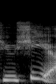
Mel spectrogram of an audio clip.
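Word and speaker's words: Yeshua: and he said, well, the man's name is pronounced Yushia.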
